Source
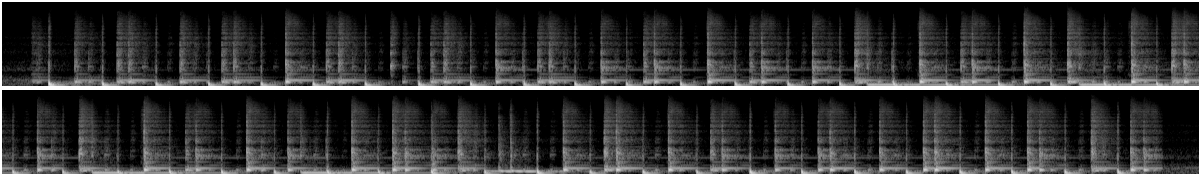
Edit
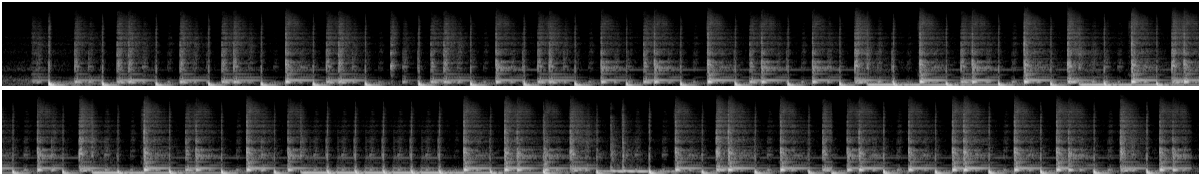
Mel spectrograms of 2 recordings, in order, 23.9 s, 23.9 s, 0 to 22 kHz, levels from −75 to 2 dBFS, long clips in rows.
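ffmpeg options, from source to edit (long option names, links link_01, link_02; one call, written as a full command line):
ffmpeg -i in.wav -filter_complex "[0:a]asplit=6[link_01][link_02][link_03][link_04][link_05][link_06];[link_01]atrim=end=15.322[link_07];[link_02]atrim=start=15.038:end=15.322[link_08];[link_03]atrim=start=15.038:end=15.322[link_09];[link_04]atrim=start=15.038:end=15.322[link_10];[link_05]atrim=start=15.038:end=19.152[link_11];[link_06]atrim=start=19.978[link_12];[link_07][link_08]acrossfade=duration=0.004:curve1=hsin:curve2=hsin[link_13];[link_13][link_09]acrossfade=duration=0.004:curve1=hsin:curve2=hsin[link_14];[link_14][link_10]acrossfade=duration=0.004:curve1=hsin:curve2=hsin[link_15];[link_15][link_11]acrossfade=duration=0.004:curve1=hsin:curve2=hsin[link_16];[link_16][link_12]acrossfade=duration=0.004:curve1=hsin:curve2=hsin" out.wav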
